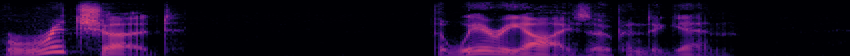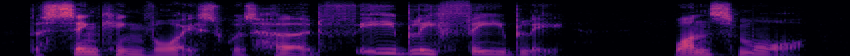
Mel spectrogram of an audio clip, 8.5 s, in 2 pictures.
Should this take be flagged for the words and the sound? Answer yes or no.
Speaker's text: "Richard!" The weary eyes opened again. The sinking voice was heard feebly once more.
yes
